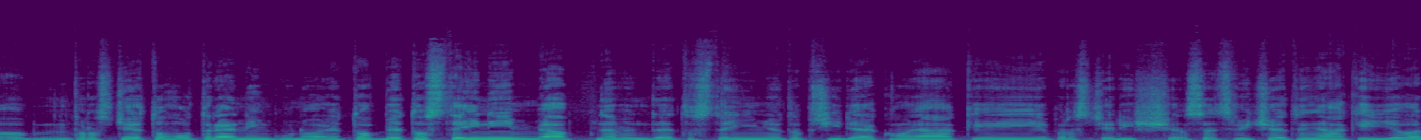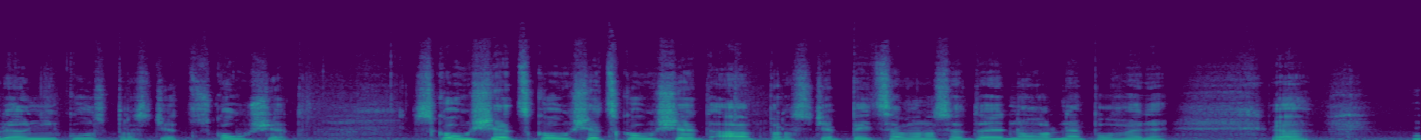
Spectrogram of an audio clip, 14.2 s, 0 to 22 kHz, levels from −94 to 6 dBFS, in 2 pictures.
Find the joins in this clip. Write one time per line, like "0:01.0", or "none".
none

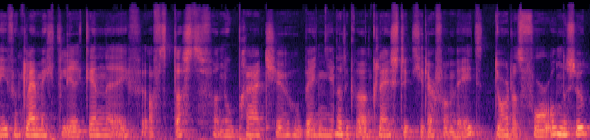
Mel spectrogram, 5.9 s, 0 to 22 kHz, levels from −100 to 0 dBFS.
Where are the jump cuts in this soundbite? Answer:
0:03.3

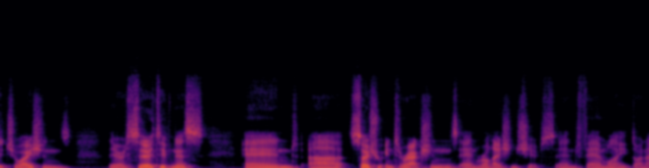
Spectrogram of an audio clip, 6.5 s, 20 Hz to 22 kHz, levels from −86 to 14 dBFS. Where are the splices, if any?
none

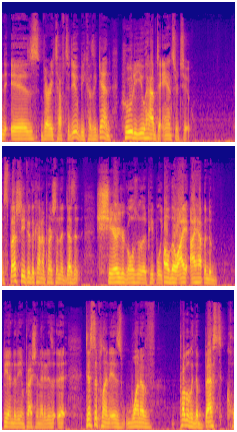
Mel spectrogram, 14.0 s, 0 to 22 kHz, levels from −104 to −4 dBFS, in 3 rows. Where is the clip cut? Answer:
0:02.3
0:04.6
0:07.9

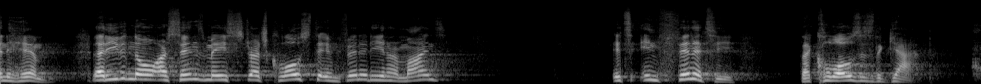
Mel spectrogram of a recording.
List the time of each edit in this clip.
none

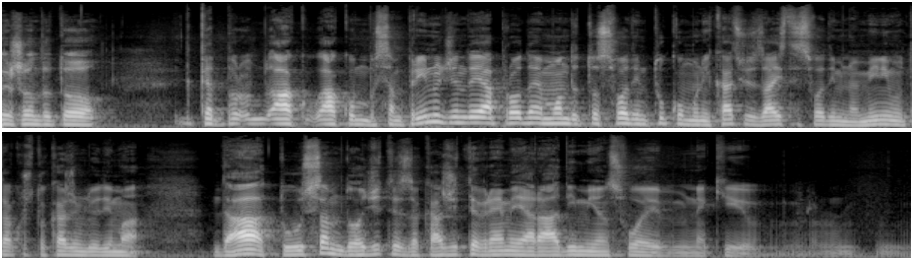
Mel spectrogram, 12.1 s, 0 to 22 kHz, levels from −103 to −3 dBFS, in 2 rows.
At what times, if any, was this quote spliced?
none

